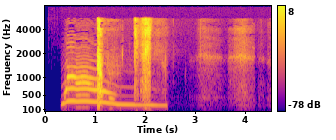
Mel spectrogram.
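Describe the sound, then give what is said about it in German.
A cat lets out one long, drawn-out meow that wavers and sags in pitch, loud, followed after a pause by two quiet, breathy sniffing or huffing sounds. “Und Ihre Katze sollten Sie auch versichern. Ein so schönes Tier.”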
